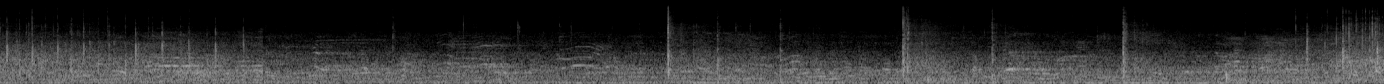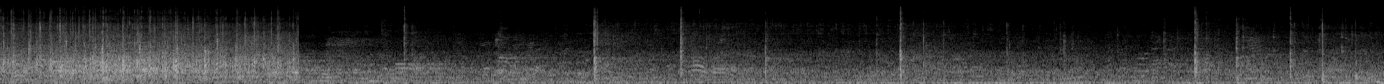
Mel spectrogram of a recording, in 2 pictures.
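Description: Rackets strike a shuttlecock with sharp pops in a large echoing hall.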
